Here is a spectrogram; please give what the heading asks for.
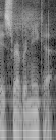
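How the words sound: It is said the American way.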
